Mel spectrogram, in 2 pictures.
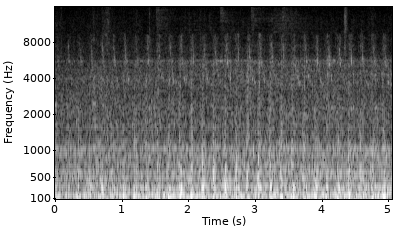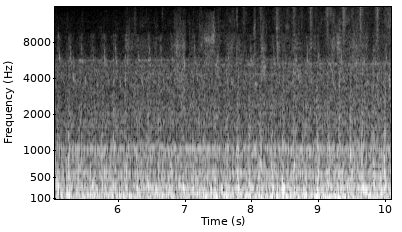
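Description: A steady low mechanical rumble like a running engine, with a fast, regular ticking over it that grows denser and slightly louder toward the end.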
